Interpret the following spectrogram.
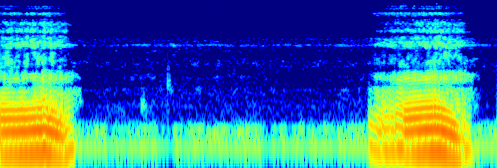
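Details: Snoring during sleep: two loud, deep buzzing snores separated by a quiet pause.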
